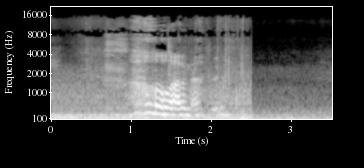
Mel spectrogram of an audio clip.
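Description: A young woman exclaims close by.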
